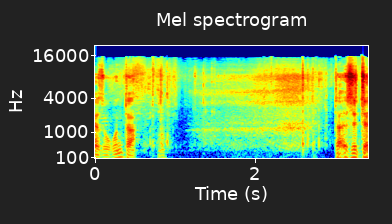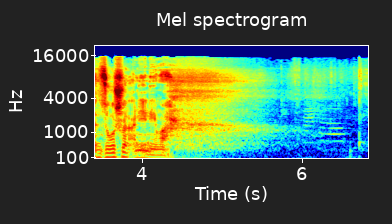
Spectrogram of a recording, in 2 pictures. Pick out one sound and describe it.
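A cardboard box slides and scrapes in the hands.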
